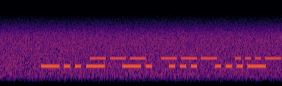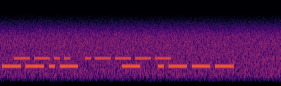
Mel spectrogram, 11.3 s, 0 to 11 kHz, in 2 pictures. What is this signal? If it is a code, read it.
Morse code, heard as two keyed tones, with radio static. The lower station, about 11 wpm, 650 Hz: XNSVQ TJ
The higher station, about 12 wpm, 1050 Hz: OOVZ1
